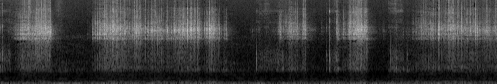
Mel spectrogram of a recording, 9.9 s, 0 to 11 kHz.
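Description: Long nails scratch and tap the sides of a lit, hollow plastic moon lamp sphere. The result is a steady, bright scraping texture centered near 3.2 kHz, broken by brief quieter pauses and scattered light taps.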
